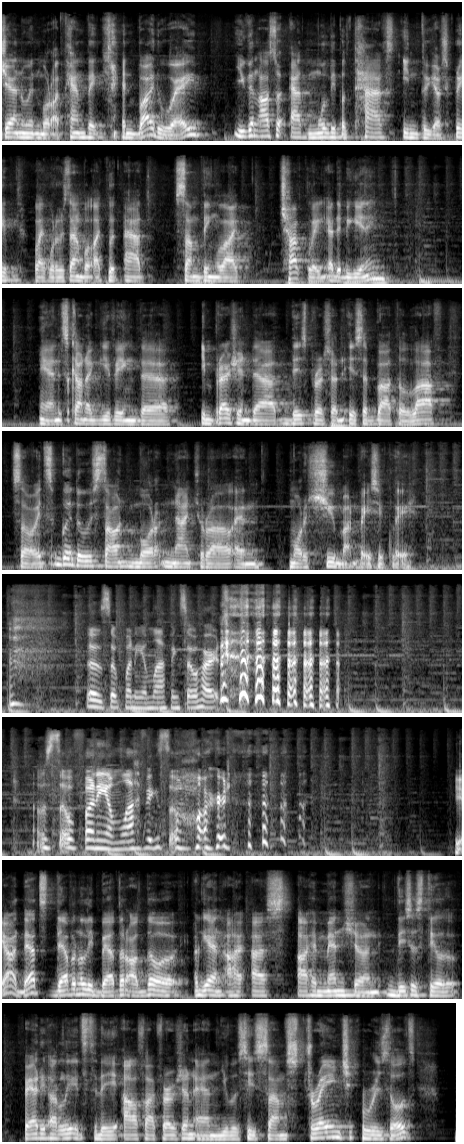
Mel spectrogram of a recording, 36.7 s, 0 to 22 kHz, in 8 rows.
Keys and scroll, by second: 2.5 ctrl+Left, 5.4 Left, 7.5 BackSpace.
